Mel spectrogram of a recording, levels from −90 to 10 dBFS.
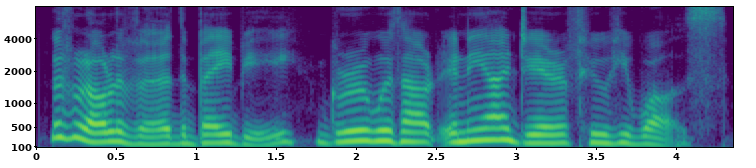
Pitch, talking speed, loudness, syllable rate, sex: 185 Hz, 165 wpm, -15 LUFS, 4.7 syllables/s, female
